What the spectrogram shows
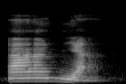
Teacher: Number 2, we have high, low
